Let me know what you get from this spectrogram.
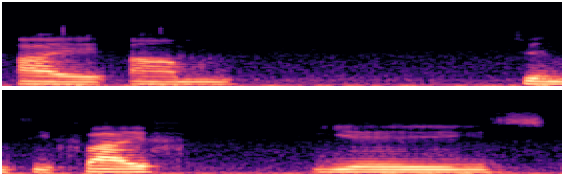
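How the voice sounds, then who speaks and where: Man teaching code over dull audio. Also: medium pitch. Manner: explanatory, walks through code step by step, asks rhetorical questions. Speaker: programming tutor. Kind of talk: screen-recorded coding lesson. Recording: dull lo-fi sound with faint hiss.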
